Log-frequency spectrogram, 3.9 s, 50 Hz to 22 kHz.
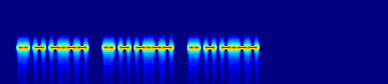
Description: Morse code, heard as a keyed tone, about 46 wpm, 690 Hz. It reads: ITY ITY ITY
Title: Multi-letter Phonemes Repeated 3x 45wpm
